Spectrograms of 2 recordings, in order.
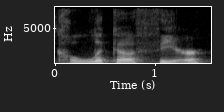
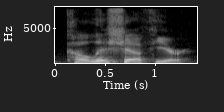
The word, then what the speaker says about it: chalicothere: Now, I've heard it pronounced calicothere as well as chalicothere, like the word chalice.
